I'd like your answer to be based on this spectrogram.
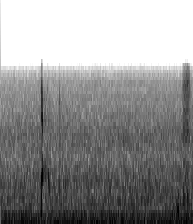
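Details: Hiccups: two brief, abrupt hiccup sounds about two seconds apart over a steady low background hum; ordinary hiccups.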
